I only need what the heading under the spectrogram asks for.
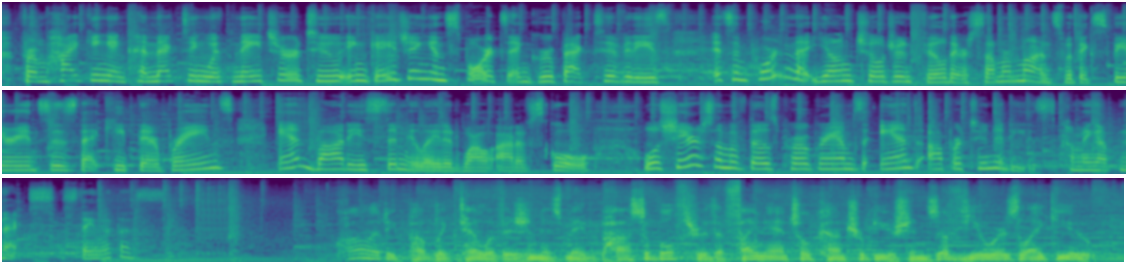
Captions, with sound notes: From hiking and connecting with nature to engaging in sports and group activities, it's important that young children feel their summer months with experiences that keep their brains and bodies stimulated while out of school. We'll share some of those programs and opportunities coming up next. Stay with us. - [Voiceover] Quality public television is made possible through the financial contributions of viewers like you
